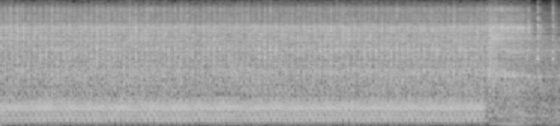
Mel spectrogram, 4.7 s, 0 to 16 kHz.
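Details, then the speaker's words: Echo SRM-225 trimmer, cold start on choke: starts fine with heavy exhaust smoke but sags to a strained low buzz and bogs instead of revving when the trigger is pressed. "and that's all he's getting it starts up fine though just barging down"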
